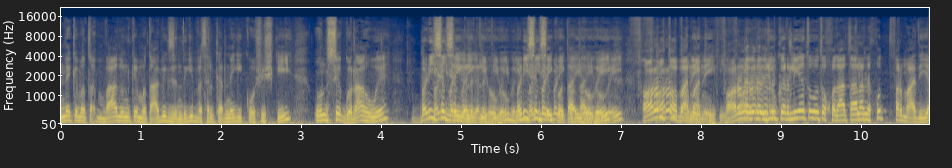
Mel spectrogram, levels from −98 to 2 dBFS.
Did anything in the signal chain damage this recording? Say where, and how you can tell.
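Yes. From 4.55 s to 8.93 s a doubled audio track appears, most likely because the same signal reaches the mix twice, once directly and once through a slower routing or capture path. A second, full-band copy trails the original by roughly 150 ms at about 5 dB lower, with no decay or room colour. The result is a dry, slapback-like repeat that switches on and off abruptly at those two times.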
